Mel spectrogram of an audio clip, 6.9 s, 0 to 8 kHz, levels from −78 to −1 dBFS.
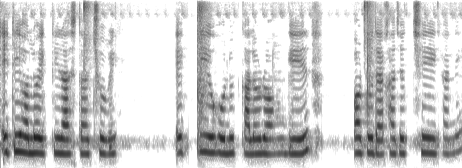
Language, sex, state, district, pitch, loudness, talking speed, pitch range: Bengali, female, West Bengal, Alipurduar, 275 Hz, -20 LUFS, 110 wpm, 265-300 Hz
